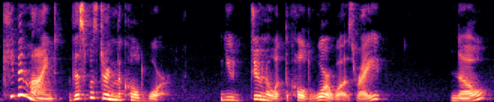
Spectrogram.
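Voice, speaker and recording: Reading a children's book like a teacher, this woman sounds animated and conversational, stressing repeated words emphatically. She speaks at a medium pitch and a measured pace.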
